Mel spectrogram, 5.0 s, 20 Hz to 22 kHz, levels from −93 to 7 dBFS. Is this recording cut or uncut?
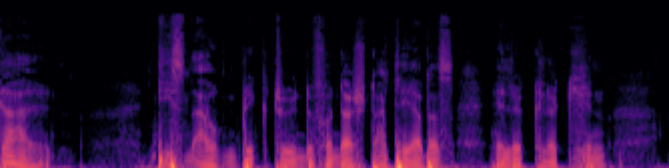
uncut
